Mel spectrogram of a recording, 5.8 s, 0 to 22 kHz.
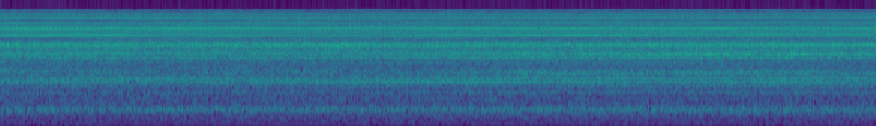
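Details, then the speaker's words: DC motor removed from electric vehicle conversion, bench-run on 12 V battery at roughly 3,000 rpm: constant high whine with internal fan rush, no grinding or ticking; normal motor running. "spins up nice nice and smooth take the load off it's back up to 12.4 so good battery so that's what she sounds like it's probably 3,000 RPMs for getting close to"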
